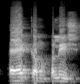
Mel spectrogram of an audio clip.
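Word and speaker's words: accomplish: शुरू में जो साउंड है वो थोड़ा सा हल्का रहेगा, इस तरीके से लिखा जाएगा ए, और फिर यहां पर ऐसा साउंड आएगा आपका एकम्प्लिश, ठीक है, इस तरीके से इसे पढ़ा जाएगा।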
